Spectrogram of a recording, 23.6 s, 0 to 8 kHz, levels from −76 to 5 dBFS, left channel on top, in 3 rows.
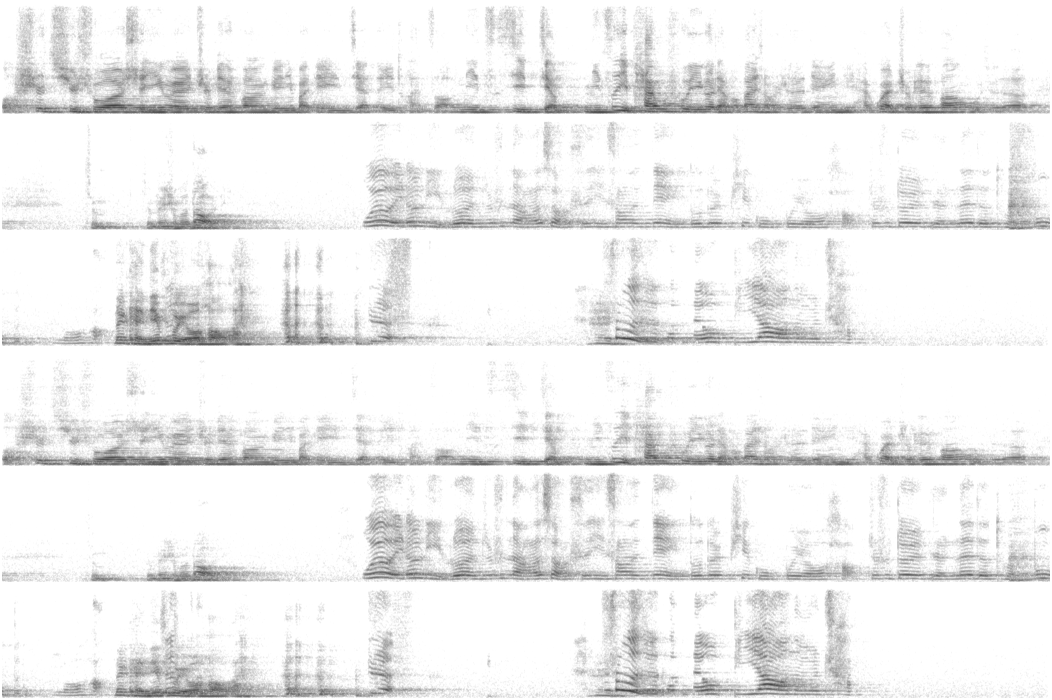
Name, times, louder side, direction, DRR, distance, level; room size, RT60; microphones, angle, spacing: voice 1, 0.0-7.7 8.5-9.6 15.4-15.6 16.6-18.5 20.1-20.3, left 2 dB, 65° left, 1.7 m, -26 dB
voice 2, 10.6-16.5 16.9-17.0 18.5-18.7 20.0-22.1, right 3 dB, 30° right, 1.0 m, -31 dB
28.0 x 10.5 x 9.5 m
head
